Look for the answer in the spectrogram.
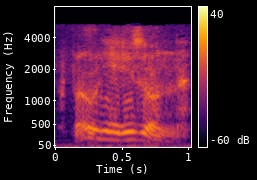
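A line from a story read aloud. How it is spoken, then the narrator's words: Snorting. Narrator (Russian): хмыкнул Макдональд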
